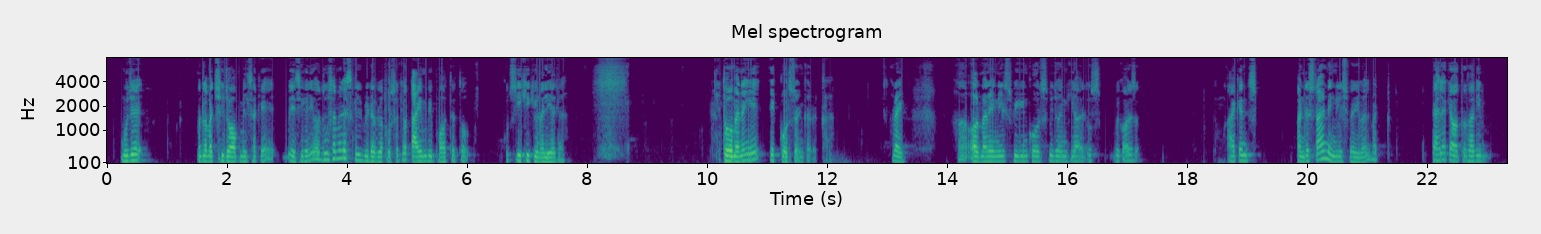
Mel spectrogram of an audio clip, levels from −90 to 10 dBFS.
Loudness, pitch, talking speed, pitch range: -25 LUFS, 145 Hz, 155 wpm, 135-155 Hz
